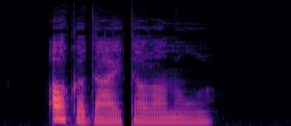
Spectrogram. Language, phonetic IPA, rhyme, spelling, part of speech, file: Hungarian, [ˈɒkɒdaːjtɒlɒnul], -ul, akadálytalanul, adverb, Hu-akadálytalanul.ogg
- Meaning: unhinderedly, unimpededly, unobstructedly, freely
